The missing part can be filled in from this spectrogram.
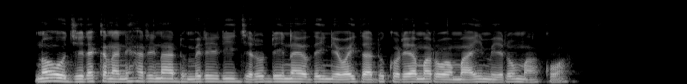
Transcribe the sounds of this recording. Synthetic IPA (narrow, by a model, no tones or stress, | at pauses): nɔod͡ʒeɾɛkananeɦaɾenaːdomeɾeɾid͡ʒɛɾodenajɔðɛiniɔwaiðadokoɾeamaɾoamaemeɾomakw̰a̰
